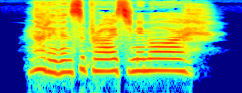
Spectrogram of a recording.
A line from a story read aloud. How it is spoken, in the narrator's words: Mian Mian mutters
